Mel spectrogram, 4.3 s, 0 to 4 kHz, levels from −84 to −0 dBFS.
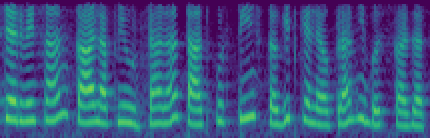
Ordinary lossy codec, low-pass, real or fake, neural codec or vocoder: none; 3.6 kHz; fake; autoencoder, 48 kHz, 32 numbers a frame, DAC-VAE, trained on Japanese speech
